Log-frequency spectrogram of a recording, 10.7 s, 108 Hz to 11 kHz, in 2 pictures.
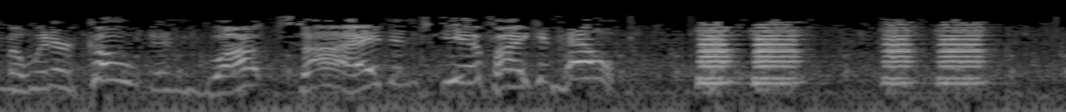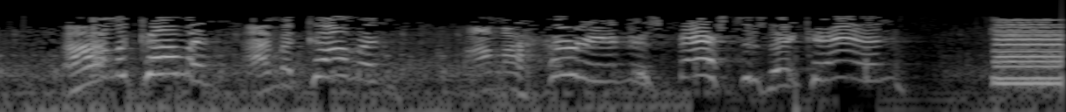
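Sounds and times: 
low rumble: 0:00.0 - 0:10.6
speech: 0:00.1 - 0:05.1, 0:05.7 - 0:10.6
big truck horn honking in short loud blasts: 0:03.4 - 0:05.2, 0:10.2 - 0:10.6.

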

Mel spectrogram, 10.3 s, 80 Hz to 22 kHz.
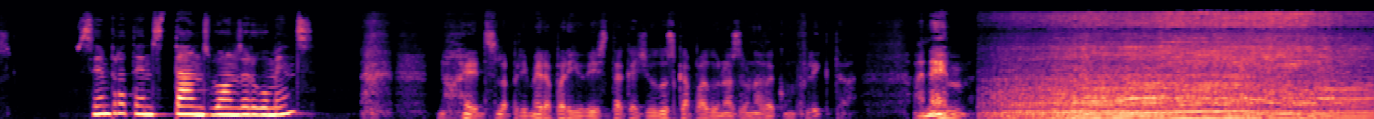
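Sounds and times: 
speech: 0:00.6 - 0:09.0
large-displacement motorcycle engine revving: 0:07.4 - 0:10.3.

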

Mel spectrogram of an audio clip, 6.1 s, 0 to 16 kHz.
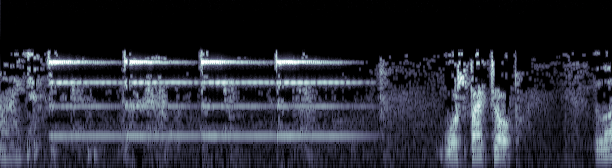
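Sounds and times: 
hum: 0:00.0 - 0:06.1
railway signal box block bell ringing: 0:00.3 - 0:03.9
speech: 0:04.4 - 0:05.3, 0:06.0 - 0:06.1.

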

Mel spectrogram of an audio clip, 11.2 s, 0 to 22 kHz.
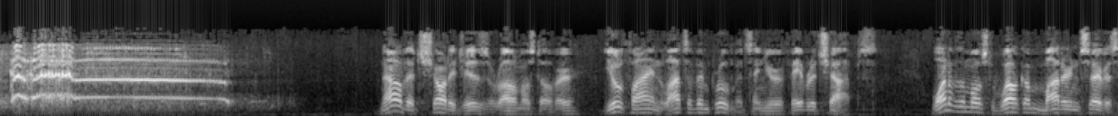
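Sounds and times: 
old rooster crowing: 0:00.0 - 0:02.8
speech: 0:03.8 - 0:11.1.

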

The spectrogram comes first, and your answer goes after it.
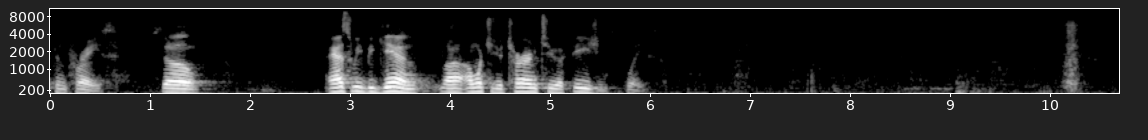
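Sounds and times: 
speech: 0:00.0 - 0:01.6, 0:02.8 - 0:06.2
steady hum: 0:00.0 - 0:10.6
nasal sniffles: 0:10.0 - 0:10.5.

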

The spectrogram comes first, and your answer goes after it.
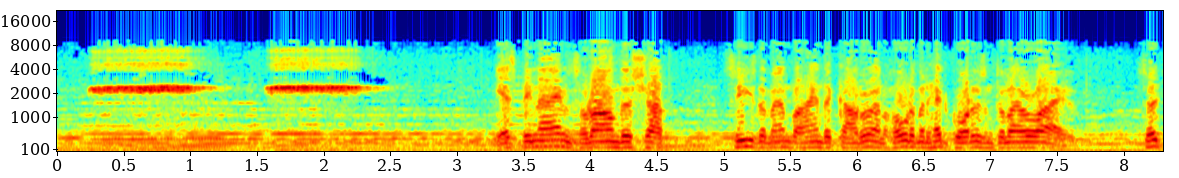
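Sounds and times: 
police whistle blasts: 0:00.2 - 0:02.6
speech: 0:03.3 - 0:08.2.

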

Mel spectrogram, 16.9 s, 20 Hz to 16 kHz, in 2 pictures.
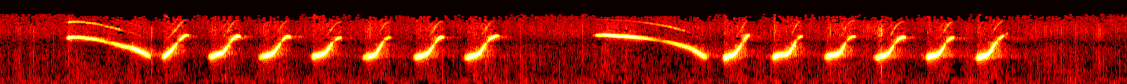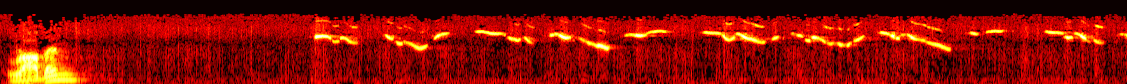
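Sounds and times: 
woman whistling an imitation of cardinal song: 0:00.5 - 0:03.8, 0:04.5 - 0:07.6, 0:10.8 - 0:16.8
speech: 0:08.6 - 0:09.2.

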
